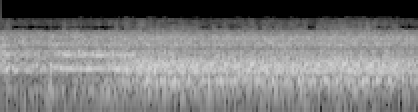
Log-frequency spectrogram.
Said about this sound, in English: The car approaching was coming at top speed. Didn't slow down as it neared the roadblock.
